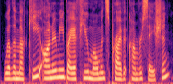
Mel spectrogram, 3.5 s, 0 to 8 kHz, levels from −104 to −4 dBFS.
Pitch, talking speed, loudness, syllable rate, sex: 215 Hz, 190 wpm, -16 LUFS, 5.9 syllables/s, female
